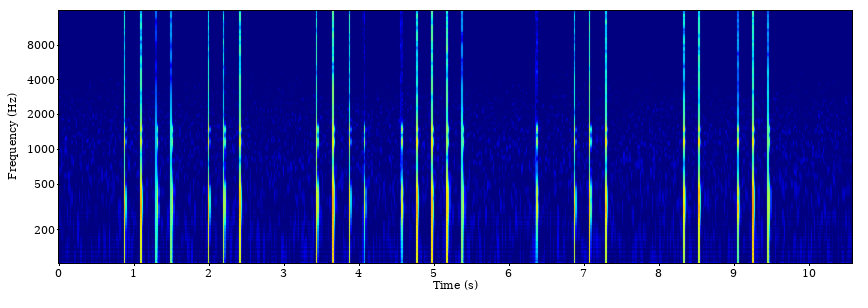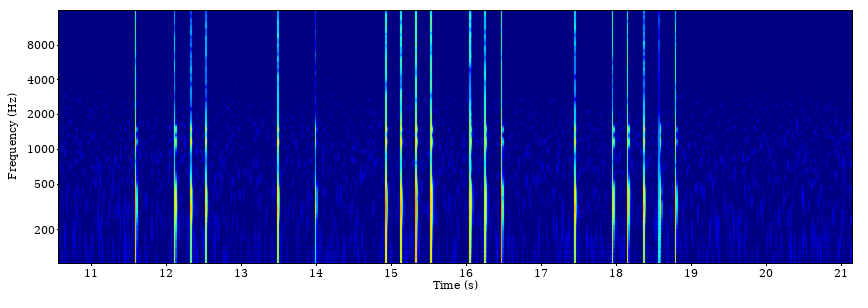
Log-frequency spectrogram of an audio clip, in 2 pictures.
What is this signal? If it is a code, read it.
Tap code, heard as taps on a table, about 5 knocks a second. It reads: SUCH CASE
